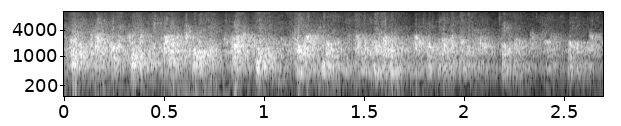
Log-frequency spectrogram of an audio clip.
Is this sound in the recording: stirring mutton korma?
no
